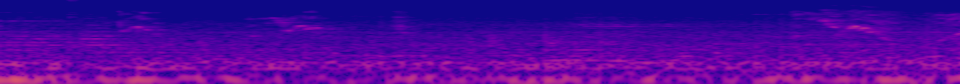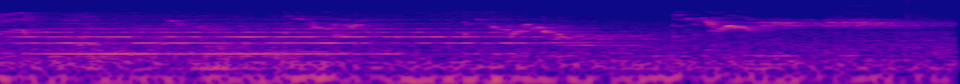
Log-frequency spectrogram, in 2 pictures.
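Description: Cockatiel giving short chirps and rising, whistled calls over a low steady hum.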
